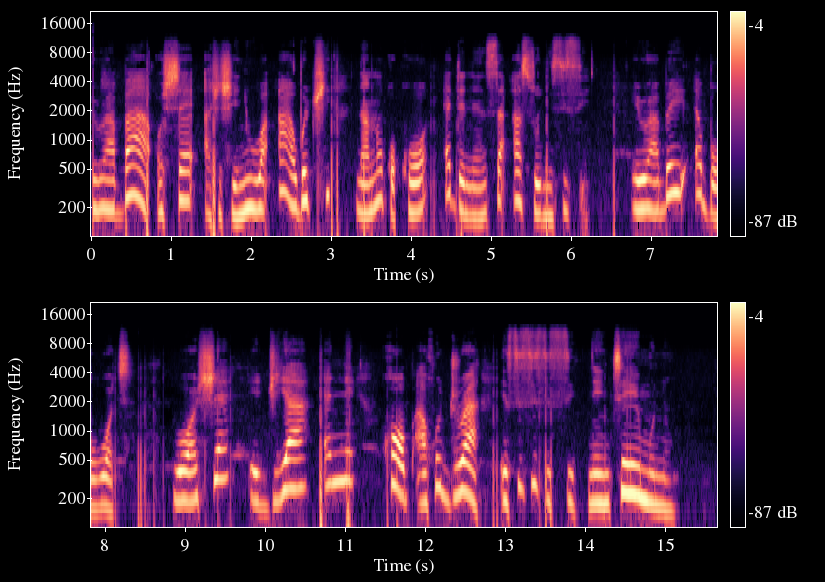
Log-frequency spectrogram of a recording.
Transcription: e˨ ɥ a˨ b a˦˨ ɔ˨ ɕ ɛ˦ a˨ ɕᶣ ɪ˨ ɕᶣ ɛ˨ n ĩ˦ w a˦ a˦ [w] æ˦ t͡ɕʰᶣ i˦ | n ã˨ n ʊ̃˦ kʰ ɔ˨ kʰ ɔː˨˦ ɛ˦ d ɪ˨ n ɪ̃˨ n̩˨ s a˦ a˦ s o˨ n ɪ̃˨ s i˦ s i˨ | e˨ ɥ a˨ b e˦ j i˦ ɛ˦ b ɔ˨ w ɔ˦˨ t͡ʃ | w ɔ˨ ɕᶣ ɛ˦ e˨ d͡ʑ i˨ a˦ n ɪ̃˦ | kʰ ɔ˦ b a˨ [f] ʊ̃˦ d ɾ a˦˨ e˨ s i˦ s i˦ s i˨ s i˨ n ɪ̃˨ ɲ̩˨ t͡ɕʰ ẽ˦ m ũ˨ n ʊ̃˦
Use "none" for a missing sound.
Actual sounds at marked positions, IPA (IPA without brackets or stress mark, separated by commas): w, h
